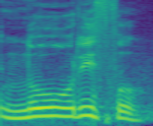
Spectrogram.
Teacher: را کے نیچے زیر ہے، را کو باریک کر کے پڑھا جائے گا، زبر یا پیش ہو تو پر پڑھتے ہیں، زیر ہو تو باریک پڑھتے ہیں، یہاں باریک پڑھیں گے۔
